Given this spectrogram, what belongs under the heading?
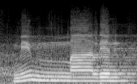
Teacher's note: jadi huruf nunnya dihilangkan, dimasukkan ke huruf mim, jadi langsung mimmalin. Mimmalin, dengung ya, dua ketukan, mimmalin. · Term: idgham biguna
